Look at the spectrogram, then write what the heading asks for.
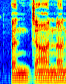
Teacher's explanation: ना की आवाज़ आ रही है बिंदी की जगह पे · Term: अनुस्वार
